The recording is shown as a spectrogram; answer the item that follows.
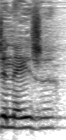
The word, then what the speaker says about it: Jania: South 26 Street and as to the pronunciation of commissioner mois I believe believe is Jania Morris am I correct it's Jania Jania see that communication is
